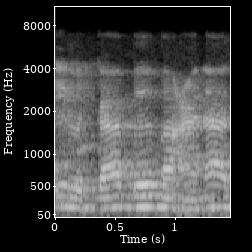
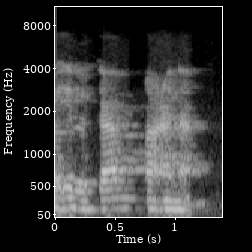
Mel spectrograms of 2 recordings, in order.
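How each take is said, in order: First: "irkab ma'ana" slowly, b released before the m; clear b. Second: "irkam ma'ana" with b turned into a held m; merged, unclear b. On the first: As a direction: keep the b of "irkab" separate from "ma'ana". ("irkab ma'ana" pelan dengan bunyi ba jelas) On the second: ("irkam ma'ana", ba dilebur menjadi mim) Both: Shown as a demonstration. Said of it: "jelas atau dibaca nggak jelas".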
